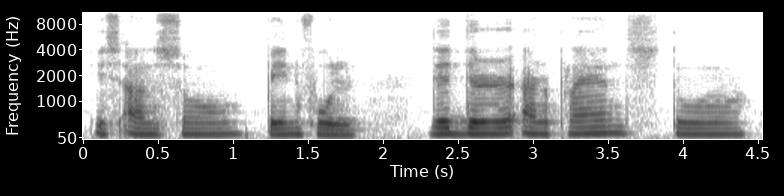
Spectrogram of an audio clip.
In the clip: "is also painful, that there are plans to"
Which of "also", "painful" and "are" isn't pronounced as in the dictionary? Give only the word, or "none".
none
